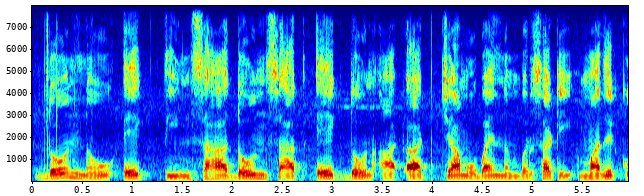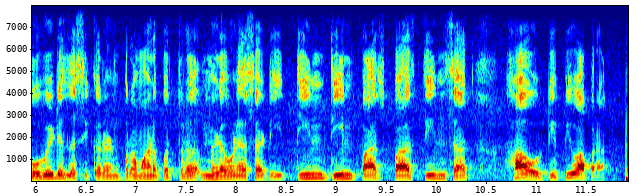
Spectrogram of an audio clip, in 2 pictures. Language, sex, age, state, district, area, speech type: Marathi, male, 18-30, Maharashtra, Pune, urban, read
